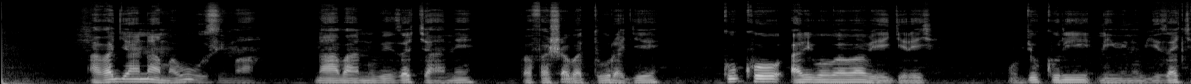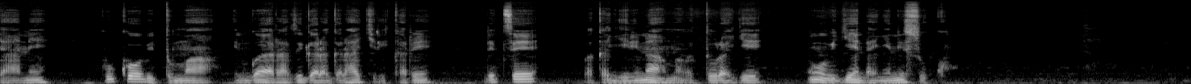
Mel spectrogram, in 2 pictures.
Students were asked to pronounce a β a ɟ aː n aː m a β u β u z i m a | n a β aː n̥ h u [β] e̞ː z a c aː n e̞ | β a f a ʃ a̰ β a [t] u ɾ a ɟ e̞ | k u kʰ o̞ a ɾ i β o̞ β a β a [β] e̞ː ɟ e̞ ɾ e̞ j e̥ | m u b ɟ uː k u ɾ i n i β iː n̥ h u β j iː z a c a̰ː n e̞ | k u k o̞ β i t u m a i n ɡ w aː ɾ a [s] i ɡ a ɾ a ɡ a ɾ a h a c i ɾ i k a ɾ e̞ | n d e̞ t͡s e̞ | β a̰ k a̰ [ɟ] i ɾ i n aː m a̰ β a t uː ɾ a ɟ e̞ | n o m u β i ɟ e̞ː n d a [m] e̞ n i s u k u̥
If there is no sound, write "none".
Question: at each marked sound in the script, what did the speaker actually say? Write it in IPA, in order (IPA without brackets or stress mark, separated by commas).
β, t, β, z, ɟ, ɲ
